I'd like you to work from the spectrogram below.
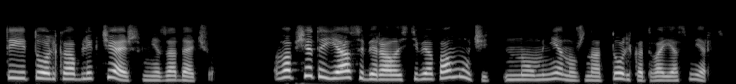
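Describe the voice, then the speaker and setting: A woman reading the part of a fierce, desperate female warrior in an audiobook, shouting and shrill. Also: lively intonation, moderate pace, no echo, natural voice. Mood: furious desperation. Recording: dry, slightly dull studio sound.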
